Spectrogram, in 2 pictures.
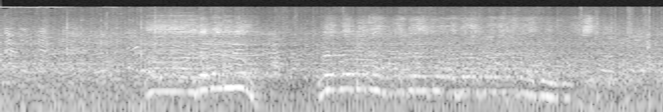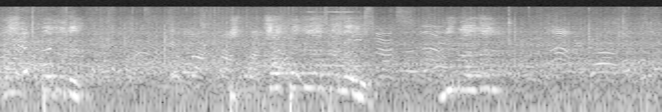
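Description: A crowd murmurs in the open air.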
